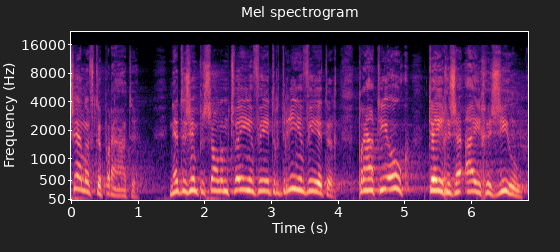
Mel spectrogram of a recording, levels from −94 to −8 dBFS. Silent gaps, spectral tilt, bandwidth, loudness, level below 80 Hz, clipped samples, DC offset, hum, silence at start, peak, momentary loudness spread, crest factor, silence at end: none; -4.5 dB/octave; 16 kHz; -22 LUFS; -56 dBFS; under 0.1%; under 0.1%; none; 0 s; -2 dBFS; 14 LU; 22 dB; 0 s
